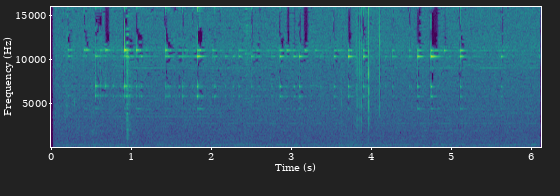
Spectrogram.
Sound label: Oxide cracking; Sound of cracking oxide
